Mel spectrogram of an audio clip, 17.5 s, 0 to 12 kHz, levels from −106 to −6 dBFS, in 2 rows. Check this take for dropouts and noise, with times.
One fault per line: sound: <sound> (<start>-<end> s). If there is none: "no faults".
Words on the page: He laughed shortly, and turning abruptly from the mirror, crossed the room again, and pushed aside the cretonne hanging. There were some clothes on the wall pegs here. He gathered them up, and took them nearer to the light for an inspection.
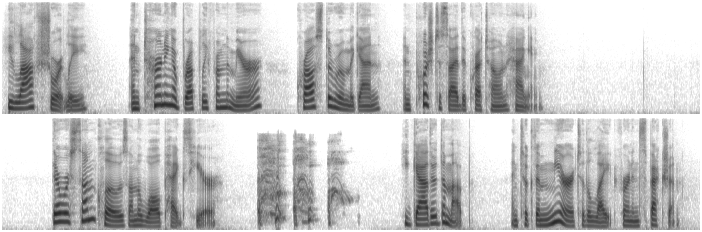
sound: cough (11.9-13.2 s)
